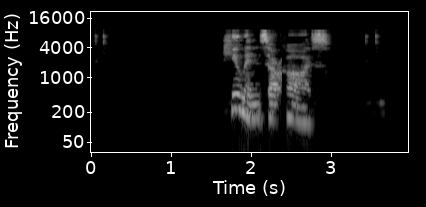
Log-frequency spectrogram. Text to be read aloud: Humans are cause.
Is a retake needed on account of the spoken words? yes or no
no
